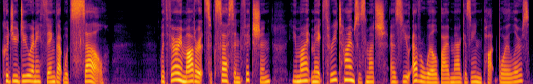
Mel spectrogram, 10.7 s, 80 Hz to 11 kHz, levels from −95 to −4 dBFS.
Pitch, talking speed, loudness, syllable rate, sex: 190 Hz, 160 wpm, -20 LUFS, 4.6 syllables/s, female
